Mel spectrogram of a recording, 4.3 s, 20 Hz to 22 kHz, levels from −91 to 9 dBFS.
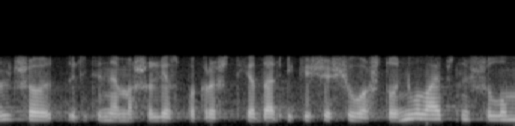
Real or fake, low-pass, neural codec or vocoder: real; 3.6 kHz; none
